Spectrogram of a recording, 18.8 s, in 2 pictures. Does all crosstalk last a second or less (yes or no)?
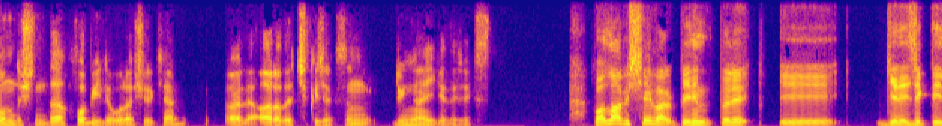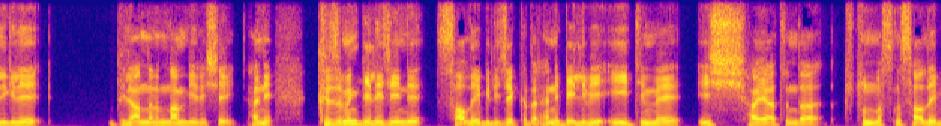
yes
